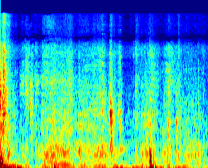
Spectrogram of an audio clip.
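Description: Sharp knock from a wooden cover panel being handled inside a camper van, followed by a few smaller knocks and handling noises over a low steady hum.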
